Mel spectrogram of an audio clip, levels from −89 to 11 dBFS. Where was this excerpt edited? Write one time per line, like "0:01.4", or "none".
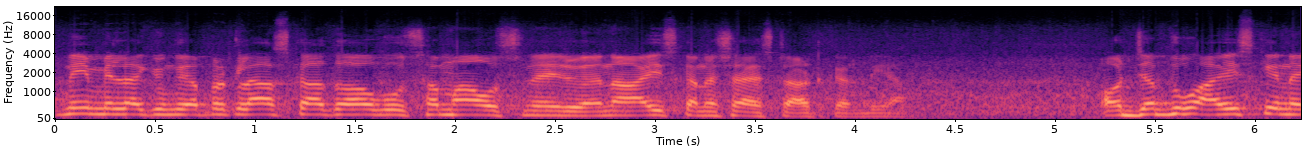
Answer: none

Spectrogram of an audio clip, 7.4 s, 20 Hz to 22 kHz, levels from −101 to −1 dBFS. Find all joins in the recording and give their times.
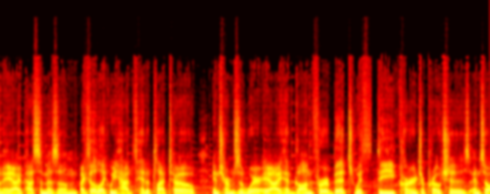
0:01.2
0:05.5

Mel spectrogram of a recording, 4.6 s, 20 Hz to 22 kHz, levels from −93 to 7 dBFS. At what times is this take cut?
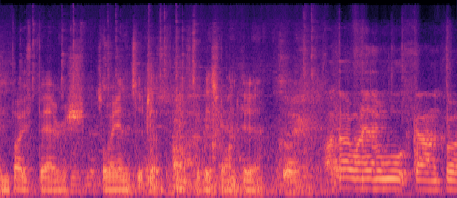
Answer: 0:03.2

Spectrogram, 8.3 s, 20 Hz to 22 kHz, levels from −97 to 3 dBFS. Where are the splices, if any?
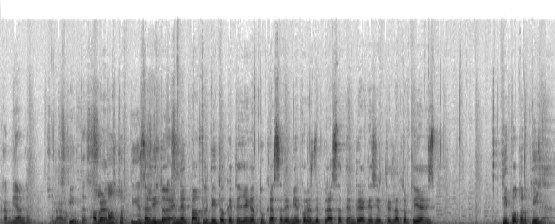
none

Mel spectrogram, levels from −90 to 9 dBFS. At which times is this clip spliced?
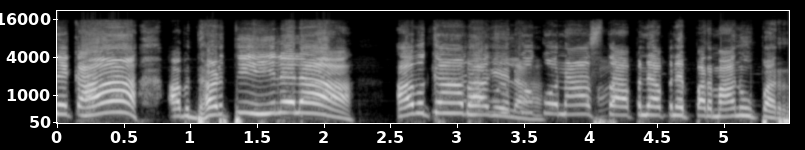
0:03.5

